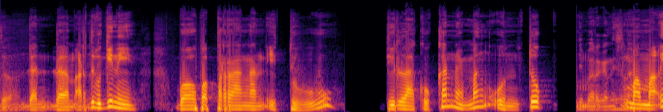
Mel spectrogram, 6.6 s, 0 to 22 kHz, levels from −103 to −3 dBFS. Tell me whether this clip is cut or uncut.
cut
